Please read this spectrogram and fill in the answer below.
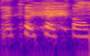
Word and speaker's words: Ronkonkoma: She still couldn't pronounce it, and I It was don't like get why. Ronkonkoma.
